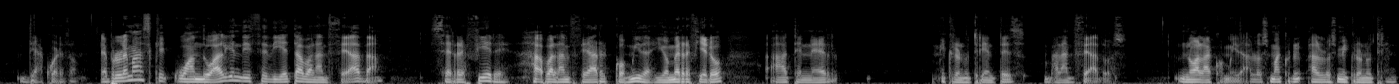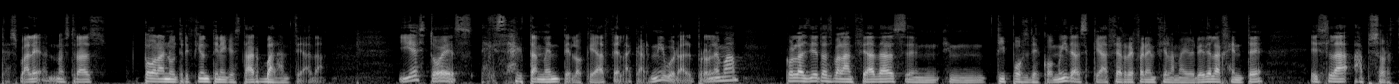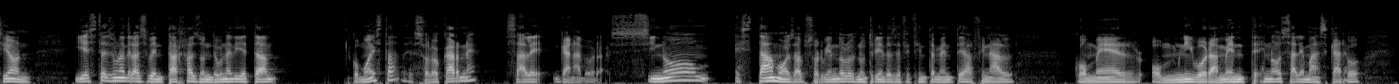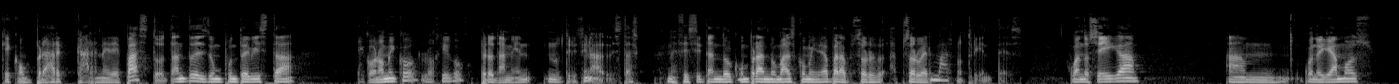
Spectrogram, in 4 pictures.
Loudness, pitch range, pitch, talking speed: -24 LUFS, 110-130 Hz, 120 Hz, 150 wpm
